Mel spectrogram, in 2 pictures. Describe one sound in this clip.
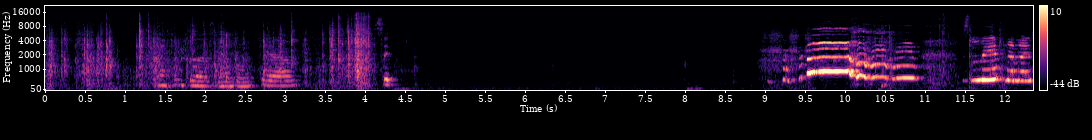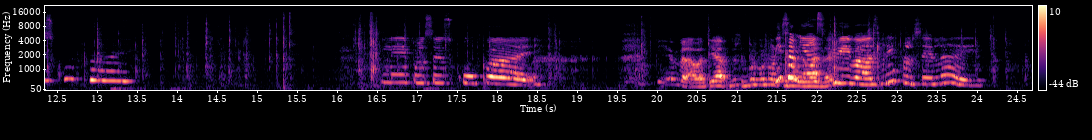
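Paper crinkles and rustles as it is unfolded.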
